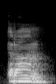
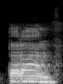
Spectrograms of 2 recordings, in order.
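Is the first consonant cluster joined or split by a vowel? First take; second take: joined; split. First: The tr cluster is said joined, without a vowel. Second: A vowel splits the t and r sounds. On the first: This is the standard Hindi form. "अत्र को तर use करते हैं" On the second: This is the Nagpuri form. "अत्र को तर use करते हैं"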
